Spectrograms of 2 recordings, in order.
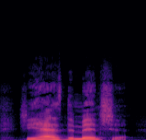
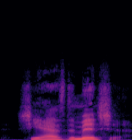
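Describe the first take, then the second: No difference in how they are said.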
